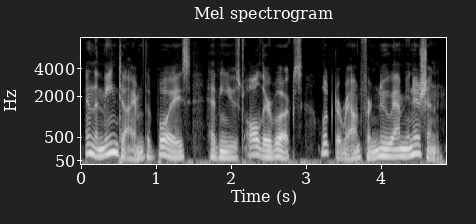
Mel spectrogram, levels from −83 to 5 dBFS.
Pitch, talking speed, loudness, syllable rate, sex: 115 Hz, 185 wpm, -15 LUFS, 5.4 syllables/s, male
